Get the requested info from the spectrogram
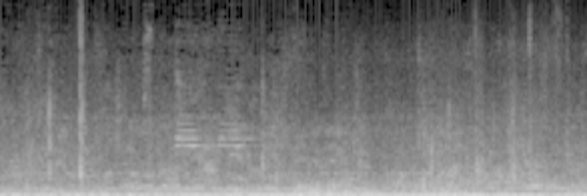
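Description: Indistinct voices of people talking over a steady low rumble.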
